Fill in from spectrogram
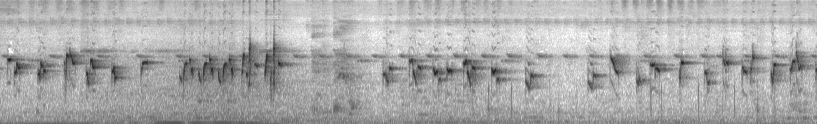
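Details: Sooty-headed bulbul lure recording for provoking other bulbuls; quick chattering chirps with a crowded, excited flurry early on, a pause near four seconds, then evenly spaced bright notes, low hum underneath.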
